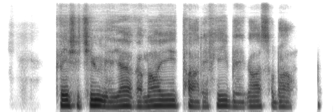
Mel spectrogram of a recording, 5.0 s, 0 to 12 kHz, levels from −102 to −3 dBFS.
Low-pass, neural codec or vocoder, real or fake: 10.8 kHz; autoencoder, 48 kHz, 32 numbers a frame, DAC-VAE, trained on Japanese speech; fake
